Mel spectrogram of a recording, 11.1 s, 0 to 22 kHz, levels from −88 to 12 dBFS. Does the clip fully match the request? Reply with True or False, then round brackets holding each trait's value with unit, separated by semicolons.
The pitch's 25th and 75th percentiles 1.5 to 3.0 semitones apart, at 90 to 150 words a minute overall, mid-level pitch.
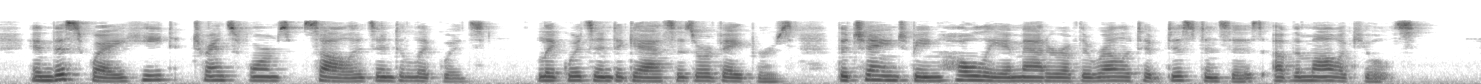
True (2.7 semitones; 140 wpm; 175 Hz)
